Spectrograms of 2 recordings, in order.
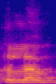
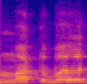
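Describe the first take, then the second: First: The l sound comes before the b sound. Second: The b sound comes before the l sound. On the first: The speaker calls it right. "ल के बाद व आना चाहिए" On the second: The speaker calls it wrong. "मतलब को मतबल कहते हैं"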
